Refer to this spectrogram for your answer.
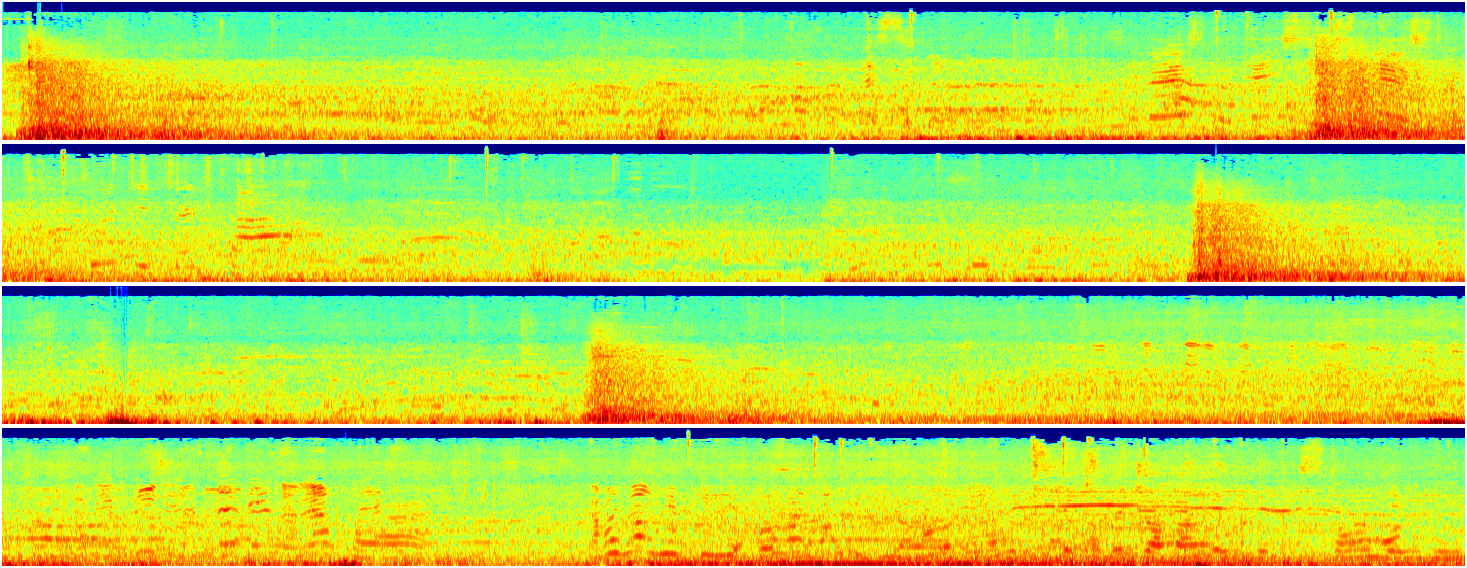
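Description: Tumultuous street clash between rioters and CRS riot police during a demonstration, with a crowd roaring and shouting throughout, punctuated by three loud, sharp blasts and heavy thuds spaced several seconds apart.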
